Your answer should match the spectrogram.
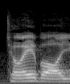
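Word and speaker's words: Toebal (תּוֹעֵבָה): More than that, we look at the original language, Toebal, you can see at the top, that's the, you know, the pronunciation as you would say it.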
